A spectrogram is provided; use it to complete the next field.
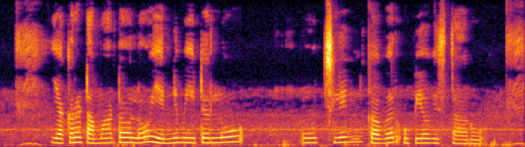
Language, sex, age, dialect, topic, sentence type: Telugu, female, 18-24, Utterandhra, agriculture, question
